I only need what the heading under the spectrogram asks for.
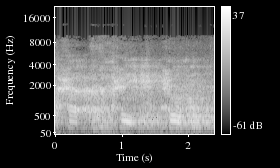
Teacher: Boğaz damarları, boğaz sıxılır və sıxılma nəticəsində ədə olunan hərif hə kimi tələffüz olunur.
